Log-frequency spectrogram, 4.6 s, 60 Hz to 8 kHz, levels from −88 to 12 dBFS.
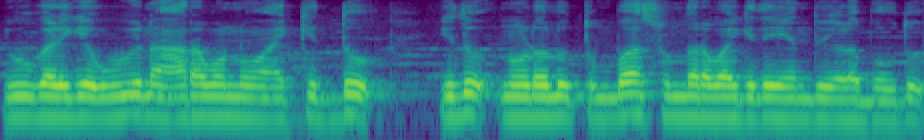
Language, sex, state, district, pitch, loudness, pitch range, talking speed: Kannada, male, Karnataka, Koppal, 140 Hz, -14 LUFS, 135-140 Hz, 130 wpm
